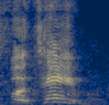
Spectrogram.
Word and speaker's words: Fatima: She pronounced Big Tima name wrong. Fatima corrected her instantly. It's Fatima.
